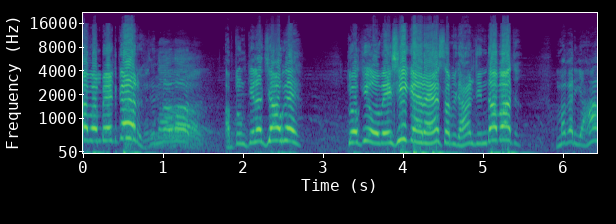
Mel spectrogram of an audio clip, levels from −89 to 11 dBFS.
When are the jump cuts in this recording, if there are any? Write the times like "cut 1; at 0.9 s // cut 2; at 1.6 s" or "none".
none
